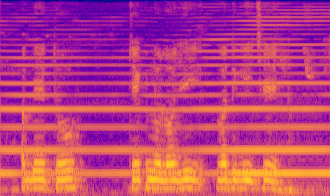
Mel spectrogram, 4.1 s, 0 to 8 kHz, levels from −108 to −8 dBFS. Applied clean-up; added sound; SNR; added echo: none; Bowed string instrument; 4 dB; none.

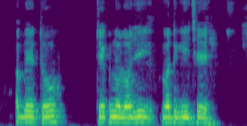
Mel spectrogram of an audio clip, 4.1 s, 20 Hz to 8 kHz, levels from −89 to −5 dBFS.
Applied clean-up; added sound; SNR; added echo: neural mask model Resemble Enhance denoiser.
